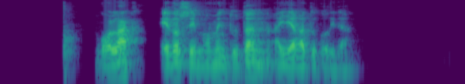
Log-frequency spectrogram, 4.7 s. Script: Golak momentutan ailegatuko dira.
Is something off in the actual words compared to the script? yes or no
yes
